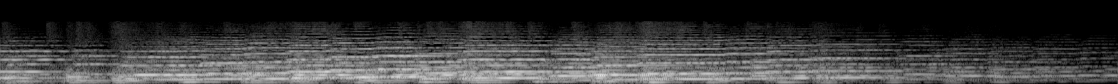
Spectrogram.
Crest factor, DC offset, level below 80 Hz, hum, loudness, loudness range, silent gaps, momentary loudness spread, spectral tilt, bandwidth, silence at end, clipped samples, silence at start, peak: 16 dB; under 0.1%; -48 dBFS; none; -17 LUFS; 9 LU; none; 17 LU; -7 dB/octave; 8 kHz; 0 s; under 0.1%; 0 s; -2 dBFS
